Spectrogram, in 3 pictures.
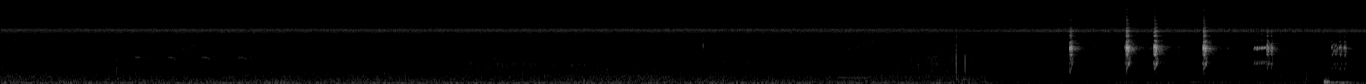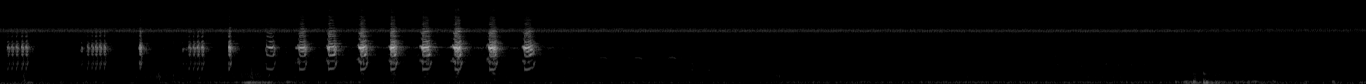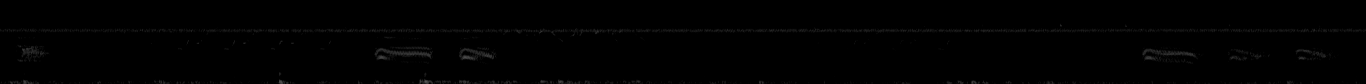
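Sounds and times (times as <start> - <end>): insects droning: 0.0 - 40.9.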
